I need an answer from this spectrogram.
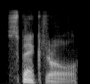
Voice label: "spectral", British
